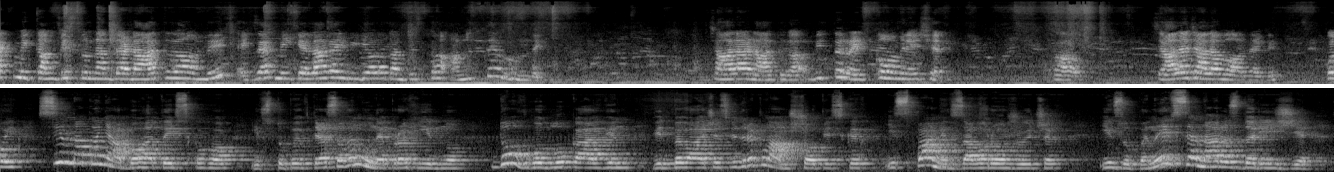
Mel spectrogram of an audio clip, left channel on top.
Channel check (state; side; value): different; both; correlation 0.00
